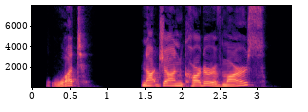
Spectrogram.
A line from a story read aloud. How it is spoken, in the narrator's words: asked dryly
